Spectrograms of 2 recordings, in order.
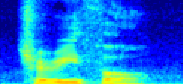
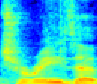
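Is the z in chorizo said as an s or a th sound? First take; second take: th sound; s sound. First: The z is said as a th sound. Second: The z is said as an s sound. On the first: The speaker calls it right. "but it's actually chorizo" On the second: The speaker calls it wrong. "people say chorizo"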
